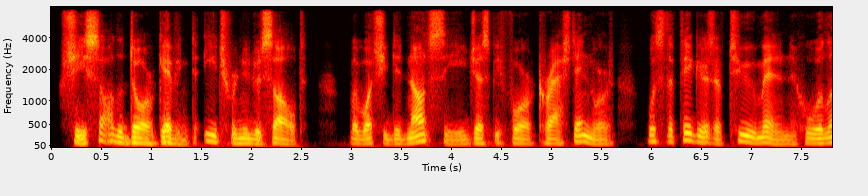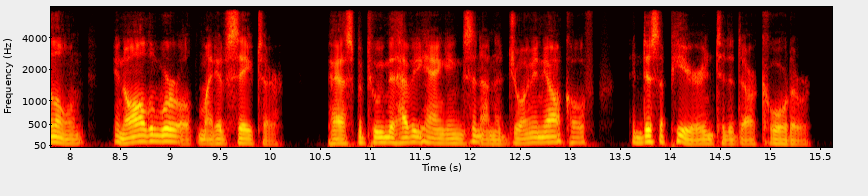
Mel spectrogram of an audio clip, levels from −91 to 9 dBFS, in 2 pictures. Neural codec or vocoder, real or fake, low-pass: codec, 16 kHz in and 24 kHz out, 0.4 kbps, LongCat-Audio-Codec, fine tuned four codebook decoder; fake; 7.2 kHz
